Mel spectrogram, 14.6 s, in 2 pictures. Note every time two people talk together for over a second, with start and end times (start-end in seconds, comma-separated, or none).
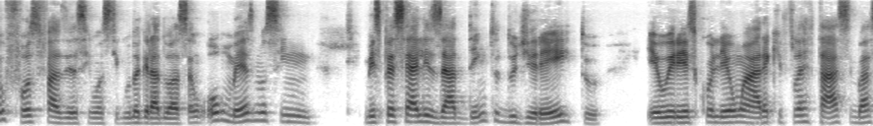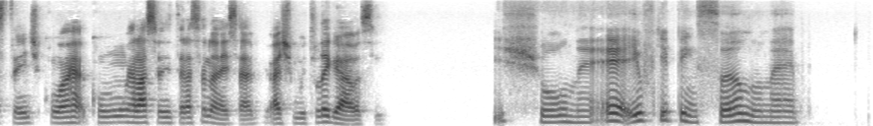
none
